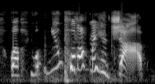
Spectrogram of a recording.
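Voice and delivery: high, loud indignant blurt; mock accusation. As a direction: imitate a girl accusing in outrage. Girl's acted accusation.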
